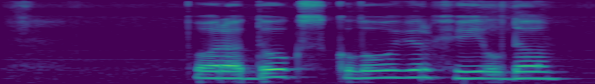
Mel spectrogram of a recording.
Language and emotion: Russian, sad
